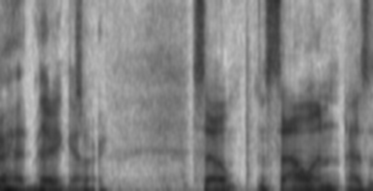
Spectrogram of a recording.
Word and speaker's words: Samhain: excuse me celebration of samhain looks like samhain when it's spelled out of course it does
